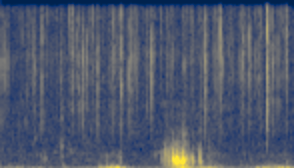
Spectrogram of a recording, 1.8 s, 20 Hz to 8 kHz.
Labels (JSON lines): {"label": "biophony", "recorder": "SoundTrap 300"}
